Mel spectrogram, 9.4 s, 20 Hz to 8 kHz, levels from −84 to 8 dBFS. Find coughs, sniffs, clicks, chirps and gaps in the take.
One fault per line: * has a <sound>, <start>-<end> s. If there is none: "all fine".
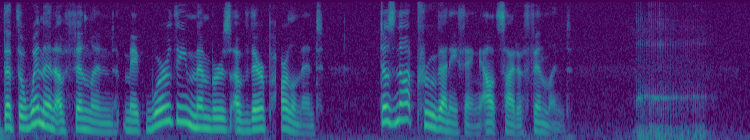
* has a dropout, 3.4-3.5 s
* has a breath, 7.7-9.2 s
